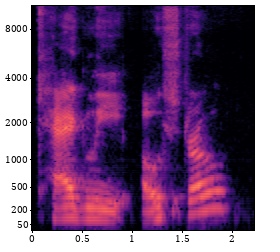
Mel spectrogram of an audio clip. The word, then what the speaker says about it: Cagliostro: Lupin and the Castle of Cagliostro? – You know, yeah, that's how I would pronounce it. – Yeah, that's how I would say it. – I don't know. – It's an Italian, like, runoff, so, yeah.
